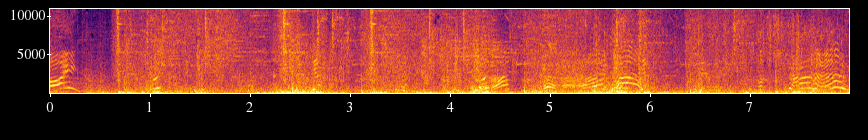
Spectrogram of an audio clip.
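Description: A monster screeches and roars.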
